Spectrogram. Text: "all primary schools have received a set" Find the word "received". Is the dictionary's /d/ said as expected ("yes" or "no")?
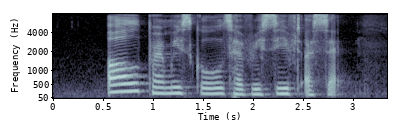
yes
